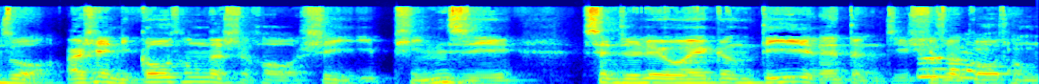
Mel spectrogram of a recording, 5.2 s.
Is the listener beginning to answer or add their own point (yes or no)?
yes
